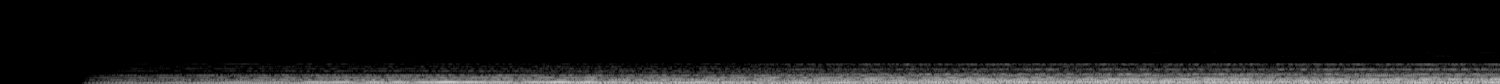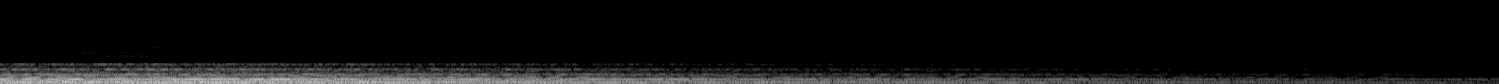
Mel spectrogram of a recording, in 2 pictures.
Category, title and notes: Soundscapes > Synthetic / Artificial
Eerie drone for background ambience. Created using Ableton 11 and Omnisphere by Spectrasonics.
Ableton, Ambient, Drone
